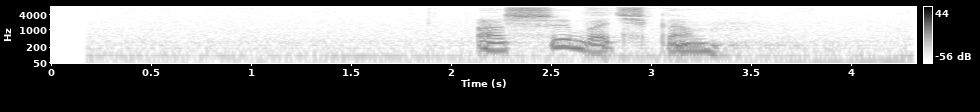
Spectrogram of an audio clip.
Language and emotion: Russian, neutral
